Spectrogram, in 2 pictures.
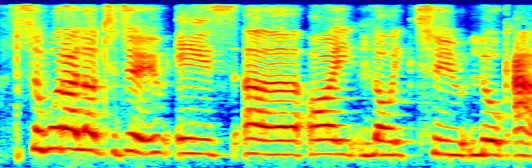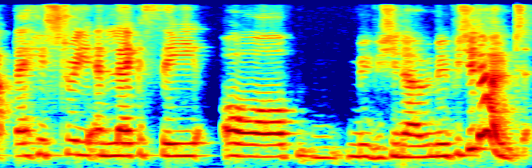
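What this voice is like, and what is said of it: British accent. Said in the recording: “Well, I'm British. American people like the accent.”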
